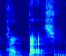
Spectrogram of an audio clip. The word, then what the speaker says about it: Campazzo: That's right, Facundo Campazzo. It's pronounced like pizza, all right?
